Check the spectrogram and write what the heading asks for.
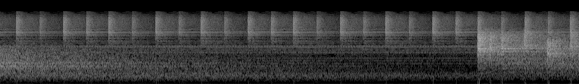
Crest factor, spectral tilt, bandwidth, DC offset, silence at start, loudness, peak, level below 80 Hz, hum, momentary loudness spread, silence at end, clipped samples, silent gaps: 22 dB; 4 dB/octave; 13 kHz; under 0.1%; 0 s; -24 LUFS; -4 dBFS; -76 dBFS; none; 7 LU; 0 s; under 0.1%; none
